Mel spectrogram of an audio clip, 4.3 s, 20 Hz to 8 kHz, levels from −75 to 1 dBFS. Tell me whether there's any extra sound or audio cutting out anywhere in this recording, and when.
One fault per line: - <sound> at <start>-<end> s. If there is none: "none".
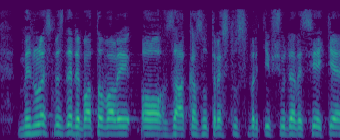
none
